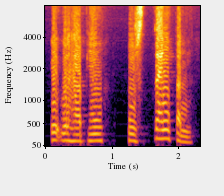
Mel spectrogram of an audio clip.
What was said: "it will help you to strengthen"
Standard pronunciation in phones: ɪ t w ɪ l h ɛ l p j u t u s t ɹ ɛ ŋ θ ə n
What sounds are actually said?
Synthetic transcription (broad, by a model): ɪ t w ɪ l h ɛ p j u t u s t ɹ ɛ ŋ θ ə n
